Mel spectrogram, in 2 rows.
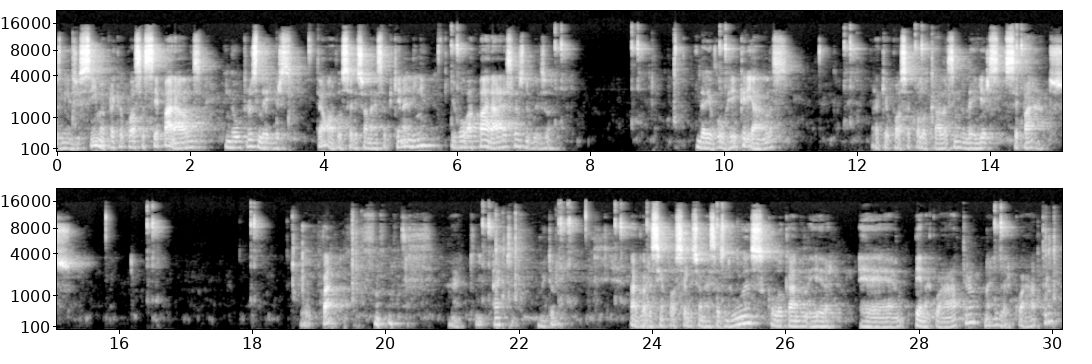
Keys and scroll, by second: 9.1 Escape, 9.2 Escape, 13.1 Escape, 19.4 ctrl+z, 21.8 Escape, 21.9 Escape, 29.9 Escape, 30.0 Escape.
